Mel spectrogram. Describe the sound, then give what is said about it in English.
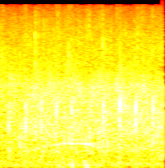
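Applause from a church audience giving a clap offering during a worship service: steady, dense clapping from many hands, moderately loud, with no pauses across the short stretch. “clap offering to the Lord”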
